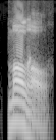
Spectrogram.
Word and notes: molal: American English

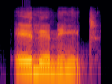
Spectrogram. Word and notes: alienate: Indian

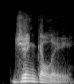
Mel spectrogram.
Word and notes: gingili: American English

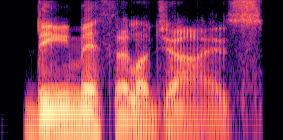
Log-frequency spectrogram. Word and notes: demythologize: British English

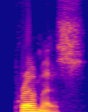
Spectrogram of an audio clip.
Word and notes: premiss: American English

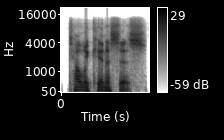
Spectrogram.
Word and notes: telekinesis: American English

